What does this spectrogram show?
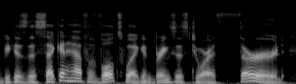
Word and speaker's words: Volkswagen: Volkswagen. Oh, the perfect example. Americans usually say Volkswagen, right? With that hard English V.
